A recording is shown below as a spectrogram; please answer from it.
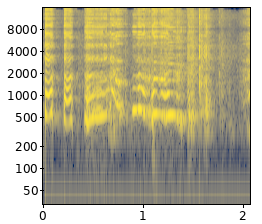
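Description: Loud, high-pitched laughing, with long squealing stretches in the middle.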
